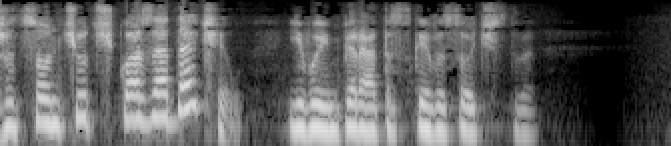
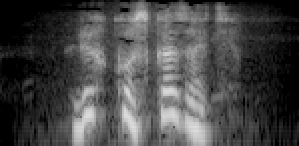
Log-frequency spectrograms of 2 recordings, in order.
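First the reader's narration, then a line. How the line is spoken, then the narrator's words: Dejected drawl. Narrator (Russian): уныло протянул Сварог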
